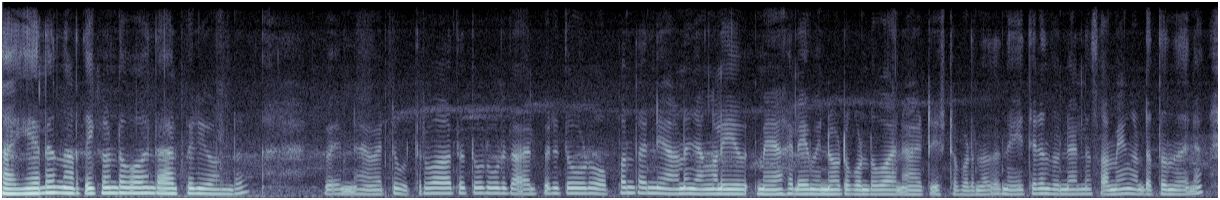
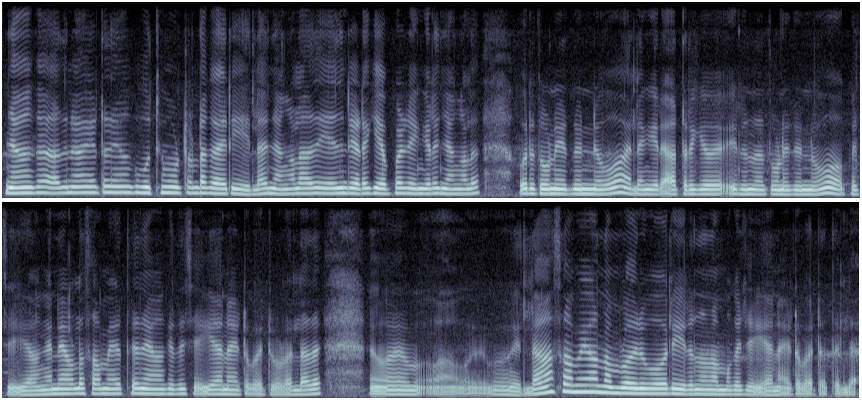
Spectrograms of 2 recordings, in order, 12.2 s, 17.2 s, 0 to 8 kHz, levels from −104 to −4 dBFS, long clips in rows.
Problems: low volume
